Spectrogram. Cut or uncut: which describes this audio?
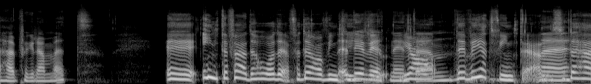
uncut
